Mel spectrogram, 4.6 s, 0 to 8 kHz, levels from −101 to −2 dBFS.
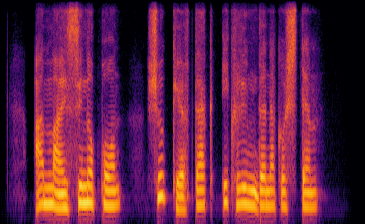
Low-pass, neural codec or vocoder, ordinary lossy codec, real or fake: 7.2 kHz; codec, 16 kHz in and 24 kHz out, 0.4 kbps, LongCat-Audio-Codec, two codebook decoder; Opus, 32 kbps; fake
